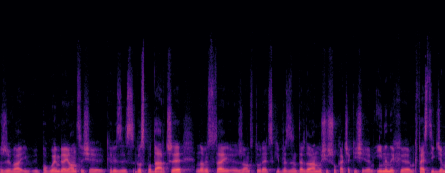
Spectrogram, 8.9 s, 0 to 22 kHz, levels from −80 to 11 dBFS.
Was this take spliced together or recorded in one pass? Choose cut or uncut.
uncut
